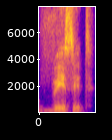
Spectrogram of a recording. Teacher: la V y la F son misma posición de los articuladores, labio inferior contra dientes, eso es, una fricción allí. Pero la diferencia es que con V hay uso de voz, con la F no, simplemente aire.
